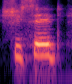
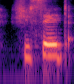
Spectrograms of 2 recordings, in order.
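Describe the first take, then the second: No difference in how they are said.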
